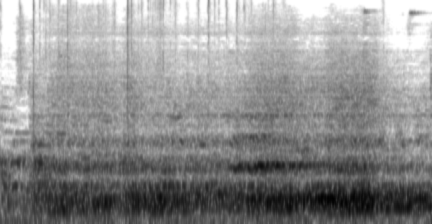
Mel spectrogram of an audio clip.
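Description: A film soundtrack playing through a TV's speakers and picked up across a room: a dense mix of voices and a vehicle-like rumble that grows louder near the end.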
